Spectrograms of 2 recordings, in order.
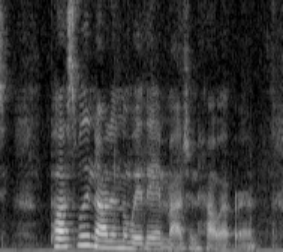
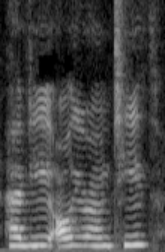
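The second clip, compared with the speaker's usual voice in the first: put-on gruff roaming British accent, louder and higher; unplaceable British accent; 5 semitones higher, 7 dB louder than usual. Shadwell quizzes Newton, unplaceable British accent. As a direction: bark it in a wandering British accent. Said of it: "Mister Shadwell's accent was unplaceable".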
